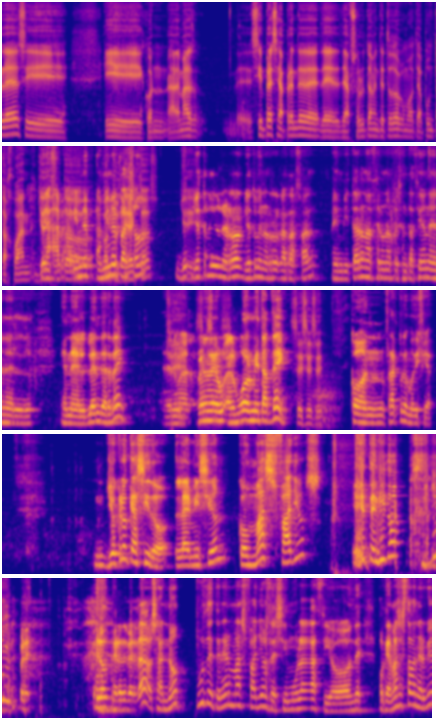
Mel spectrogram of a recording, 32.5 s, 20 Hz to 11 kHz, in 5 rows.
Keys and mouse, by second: 0.4 s, 1.1 g, 1.8 r, 3.1 KP_1, 4.3 g, 4.7 r, 5.3 g, 7.9 KP_3, 10.6 Tab, 11.2 a, 11.6 alt+s, 13.0 Tab, 13.2 s, 14.6 g, 15.6 g, 16.5 g, 18.3-19.4 drag, 18.7 r, 19.5 g, 20.1 a, 22.3 right click, 23.0 Tab, 23.6 right click, 24.1 z, 27.7 a, 27.7 c, 27.7 z, 28.2 s, 30.4 s, 30.4 o.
